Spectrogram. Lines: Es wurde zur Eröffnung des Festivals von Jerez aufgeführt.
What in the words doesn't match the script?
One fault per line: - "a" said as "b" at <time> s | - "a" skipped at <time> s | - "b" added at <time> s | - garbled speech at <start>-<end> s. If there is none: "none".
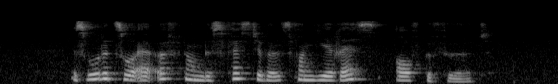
none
